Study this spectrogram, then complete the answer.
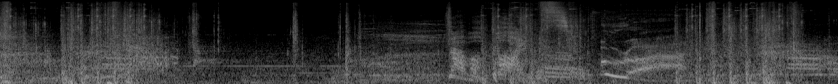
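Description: Rapid continuous gunfire in Call of Duty Zombies on the Der Riese map, dense bursts of shots layered with game effects and groans throughout, loud and steady.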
